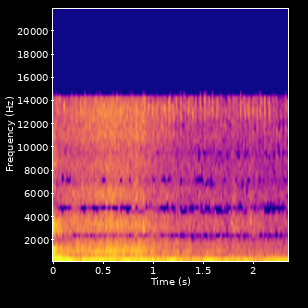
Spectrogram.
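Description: A quiet pause: faint room tone with a steady low electrical hum.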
